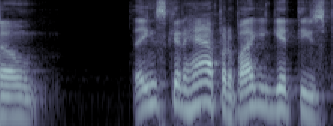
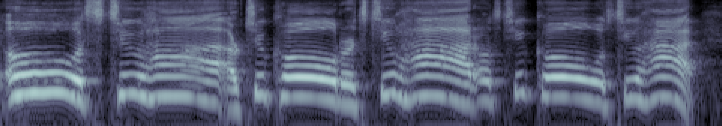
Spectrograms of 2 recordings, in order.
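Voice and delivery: whiny complainer; 10 semitones higher, 3 dB louder than usual. Retold or imitated. Host mocking people who complain it's too hot, whiny mock voice. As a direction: mimic people who fuss about temperature. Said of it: "we continue to say".

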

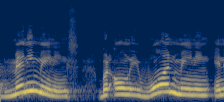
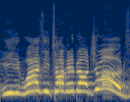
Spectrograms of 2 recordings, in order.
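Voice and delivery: higher, louder mock alarm; a hint of a worried churchgoer; 6 semitones higher, 5 dB louder than usual. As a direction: mildly play the confused listener. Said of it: "And I'm like".

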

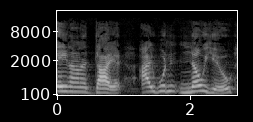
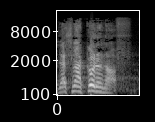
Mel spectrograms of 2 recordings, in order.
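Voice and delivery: loud flat rejection; retold loud rebuke; 11 dB louder than usual. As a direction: shut the excuse down hard. Sponsor rejecting his answer.

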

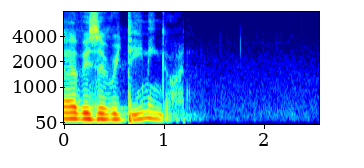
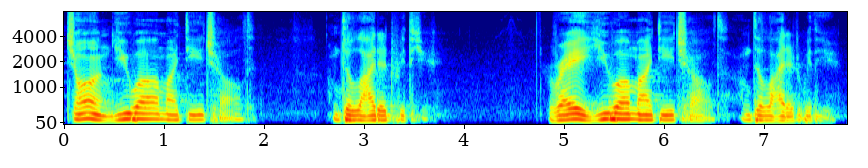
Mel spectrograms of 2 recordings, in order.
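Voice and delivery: slow, lowered, tender reading of the promise; slow personal reading; 5 semitones lower than usual. Shown as a demonstration. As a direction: let each word land slowly, as if spoken to John. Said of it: "read that sentence slowly with your name".

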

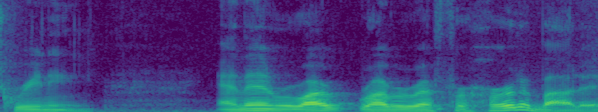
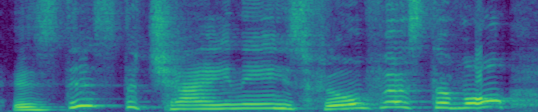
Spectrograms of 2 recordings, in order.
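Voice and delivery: much higher, slow, put-on taunting voice; mocking taunt; slower than usual. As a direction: drag it out slowly as a sneering joke.

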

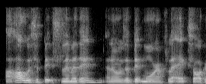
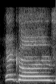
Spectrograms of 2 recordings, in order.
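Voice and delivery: very high, loud squealed hello; bubbly colleague greeting; 6 dB louder than usual. Retold or imitated. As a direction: imitate an over-keen coworker popping up. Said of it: "She's like".

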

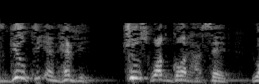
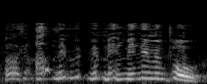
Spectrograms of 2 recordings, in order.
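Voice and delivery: higher, hammed-up tearful stutter; mock crying stammer; 5 semitones higher than usual. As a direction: blubber the same word over and over. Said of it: "You know why he's crying?".

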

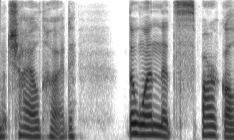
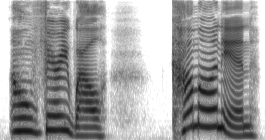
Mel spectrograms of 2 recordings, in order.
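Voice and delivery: grudging princess; 8 semitones higher, 4 dB louder than usual. Acted. Princess voiced in story.

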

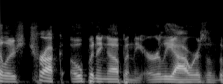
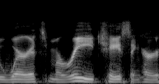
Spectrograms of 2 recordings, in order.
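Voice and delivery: usual speaking voice

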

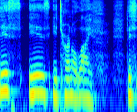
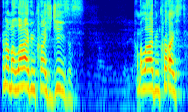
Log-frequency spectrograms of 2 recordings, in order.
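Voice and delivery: loud, rising, half-sung preaching cadence; full-force preaching; 6 semitones higher, 17 dB louder than usual. Acted. Preacher testifying to the church, loud chanting sermon. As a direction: chant it out louder with every line.

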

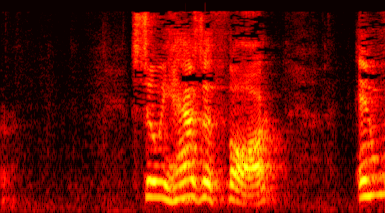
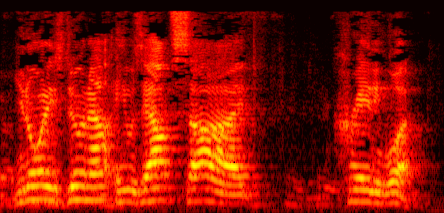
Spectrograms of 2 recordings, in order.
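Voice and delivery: ordinary talk, nothing marked

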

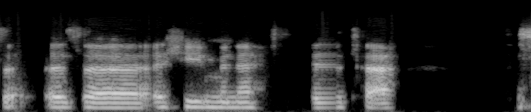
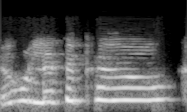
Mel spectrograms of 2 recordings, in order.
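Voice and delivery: put-on "Liverpool" parroted back in a much higher, louder Scouse accent; mock Scouse accent; 13 semitones higher, 6 dB louder than usual. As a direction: imitate a stranger hamming up a Scouse accent. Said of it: "in what they think is a Scouse accent".

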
